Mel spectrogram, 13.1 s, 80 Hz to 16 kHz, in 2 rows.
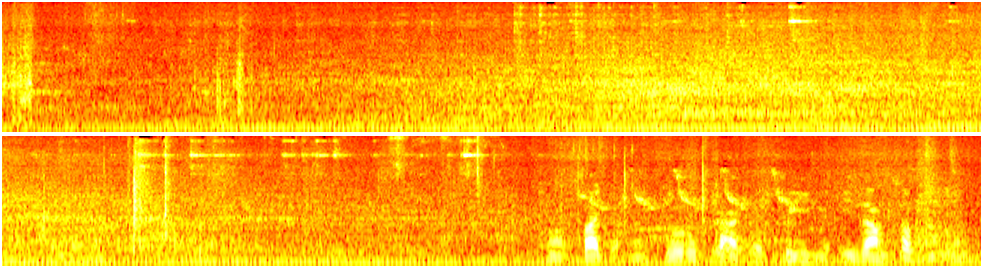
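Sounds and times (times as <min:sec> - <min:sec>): vehicle passing: 0:00.1 - 0:13.0.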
